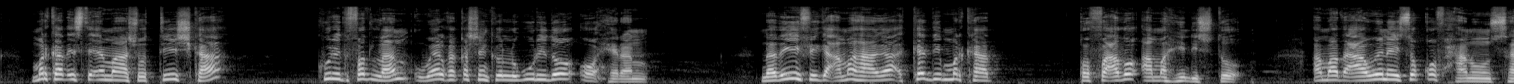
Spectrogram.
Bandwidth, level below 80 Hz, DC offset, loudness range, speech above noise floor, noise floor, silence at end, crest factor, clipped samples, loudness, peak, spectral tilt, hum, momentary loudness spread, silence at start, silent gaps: 16 kHz; -58 dBFS; under 0.1%; 2 LU; 42 dB; -58 dBFS; 0 s; 16 dB; under 0.1%; -17 LUFS; -2 dBFS; -4 dB/octave; none; 8 LU; 0.3 s; none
